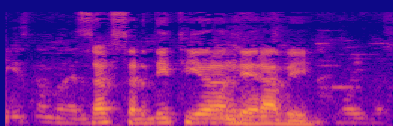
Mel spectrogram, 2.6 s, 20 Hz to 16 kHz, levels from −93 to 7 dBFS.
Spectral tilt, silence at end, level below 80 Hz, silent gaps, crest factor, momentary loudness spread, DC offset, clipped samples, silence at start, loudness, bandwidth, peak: -5 dB/octave; 0.1 s; -46 dBFS; none; 16 dB; 18 LU; under 0.1%; under 0.1%; 0.05 s; -22 LUFS; 11.5 kHz; -6 dBFS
